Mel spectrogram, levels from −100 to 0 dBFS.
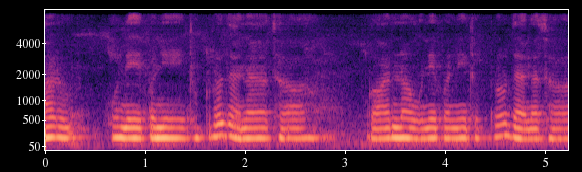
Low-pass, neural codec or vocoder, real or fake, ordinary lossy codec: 7.2 kHz; codec, 16 kHz in and 24 kHz out, 2.2 kbps, FireRedTTS-2 codec; fake; none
